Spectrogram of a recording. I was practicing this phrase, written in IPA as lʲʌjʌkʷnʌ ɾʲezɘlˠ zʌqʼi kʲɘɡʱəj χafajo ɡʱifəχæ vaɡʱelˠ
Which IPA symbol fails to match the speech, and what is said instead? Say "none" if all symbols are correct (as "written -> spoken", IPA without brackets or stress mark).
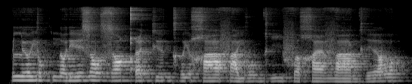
none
